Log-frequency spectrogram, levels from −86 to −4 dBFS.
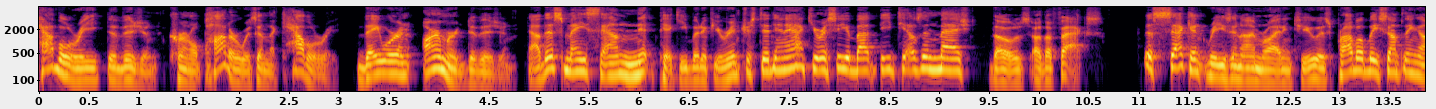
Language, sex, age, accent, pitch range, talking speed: English, male, 60-79, American, 130-190 Hz, 180 wpm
